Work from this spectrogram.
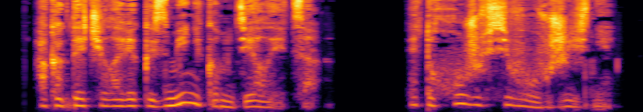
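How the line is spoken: Quiet. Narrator (Russian): тихо сказал Фадейка

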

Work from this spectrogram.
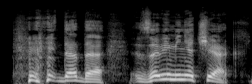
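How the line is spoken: Awkward guffawing. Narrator (Russian): нелепо расхохотавшись, сказал полковник Кошкарт

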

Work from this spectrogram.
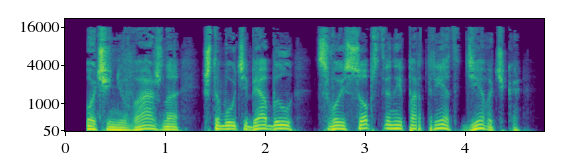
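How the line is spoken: Gentle, affectionate. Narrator (Russian): ласково промолвила Екатерина

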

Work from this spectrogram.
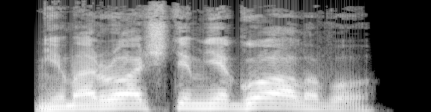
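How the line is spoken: Barked. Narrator (Russian): рявкнул Крэмер

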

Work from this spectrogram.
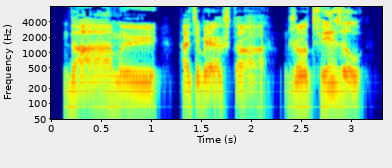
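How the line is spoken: Joyful bark. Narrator (Russian): радостно рявкнул в ответ Джонатан

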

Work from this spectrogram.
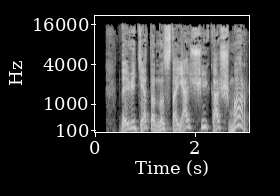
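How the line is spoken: Yelling. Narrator (Russian): завопил мсье Бук

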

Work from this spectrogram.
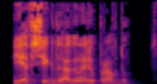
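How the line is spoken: Stern. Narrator (Russian): строго сказал я

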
